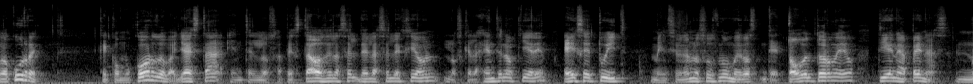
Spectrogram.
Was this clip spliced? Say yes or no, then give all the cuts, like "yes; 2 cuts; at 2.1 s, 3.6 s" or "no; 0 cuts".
yes; 2 cuts; at 5.6 s, 8.7 s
